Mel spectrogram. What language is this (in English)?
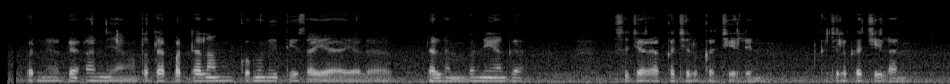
Sabah Malay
